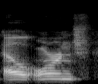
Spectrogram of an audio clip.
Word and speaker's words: L'Orange: There's going to be a lot of debate on how to pronounce this dude's name. I call him L'Orange myself. Some people call him L Orange.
